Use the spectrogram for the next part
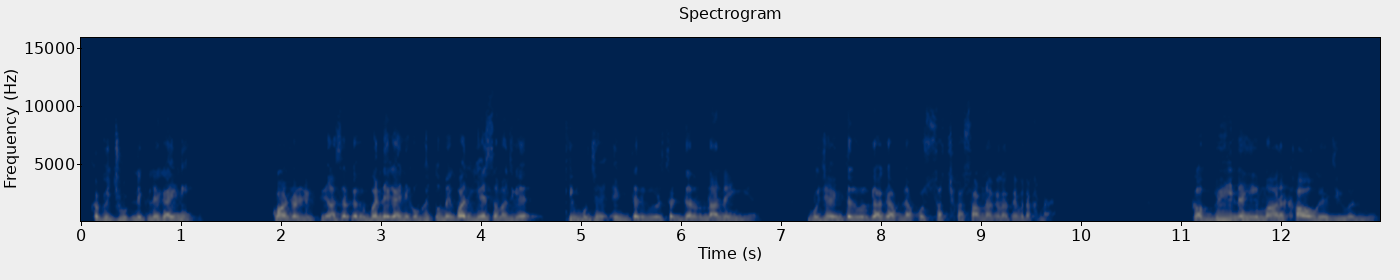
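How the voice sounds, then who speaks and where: A man's voice: sits high, darkish tone. A man in his thirties coaching students for interviews, blunt and scolding, switching between Hindi and English. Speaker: merchant navy interview coach. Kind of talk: coaching talk to camera. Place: room with students standing behind.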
